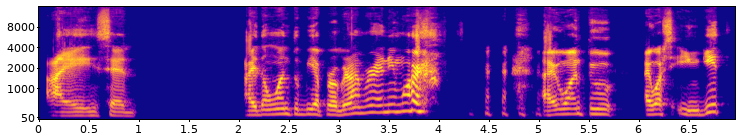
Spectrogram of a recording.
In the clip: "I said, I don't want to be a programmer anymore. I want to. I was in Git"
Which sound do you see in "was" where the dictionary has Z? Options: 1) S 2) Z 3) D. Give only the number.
1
